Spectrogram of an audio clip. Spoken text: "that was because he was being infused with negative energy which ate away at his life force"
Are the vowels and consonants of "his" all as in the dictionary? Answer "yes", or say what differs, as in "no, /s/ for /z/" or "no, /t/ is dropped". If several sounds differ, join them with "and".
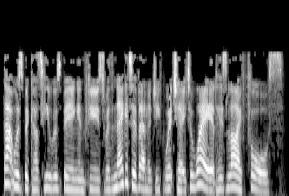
yes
